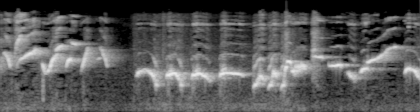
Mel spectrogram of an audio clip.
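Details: Male white-rumped shama (sahdu) in full song, fast rising whistles and sharp chattering notes, then a short pause followed by rapid warbled phrases with buzzy and squeaky elements.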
